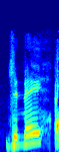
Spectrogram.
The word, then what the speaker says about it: Jhené Aiko: Jhené Aiko.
